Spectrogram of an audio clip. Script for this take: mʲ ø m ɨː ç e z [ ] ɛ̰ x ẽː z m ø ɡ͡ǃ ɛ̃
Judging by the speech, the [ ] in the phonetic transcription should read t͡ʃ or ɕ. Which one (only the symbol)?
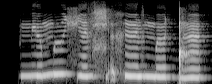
ɕ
